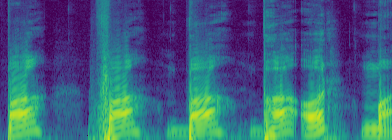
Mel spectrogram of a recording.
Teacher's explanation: जिन ध्वनियों के उच्चारण में दोनों होठ आपस में मिलते हैं उन्हें ओष्ठ व्यंजन कहते हैं।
